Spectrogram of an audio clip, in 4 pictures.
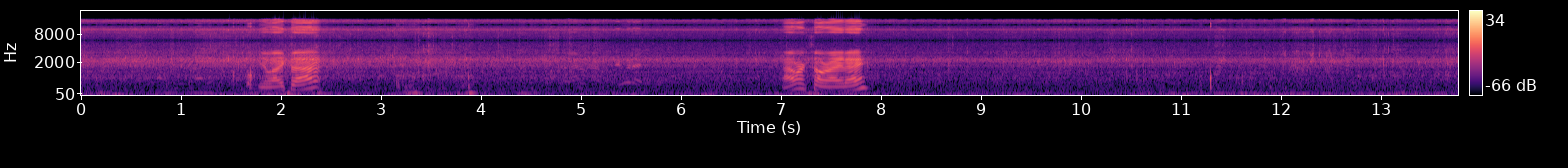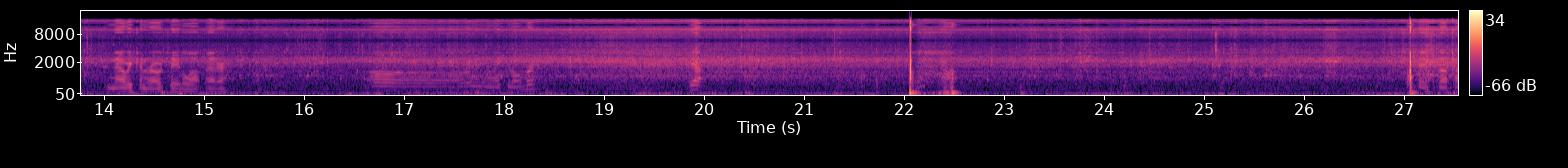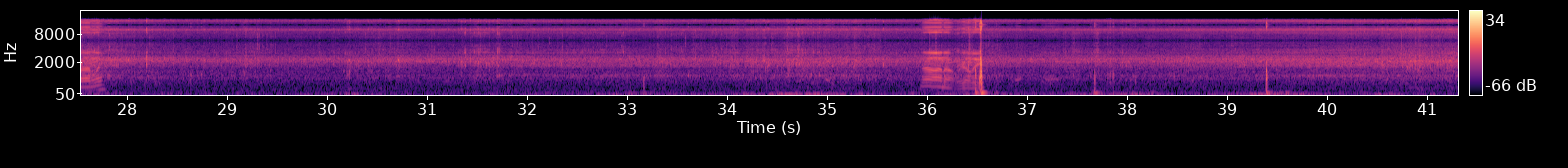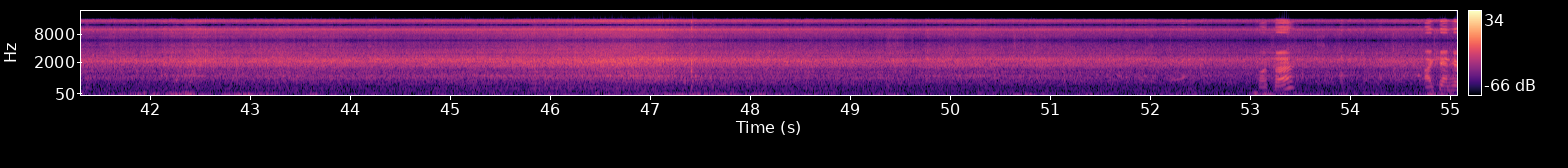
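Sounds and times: whitewater rushing: 12.1 - 30.6
thump: 22.0 - 22.6.

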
